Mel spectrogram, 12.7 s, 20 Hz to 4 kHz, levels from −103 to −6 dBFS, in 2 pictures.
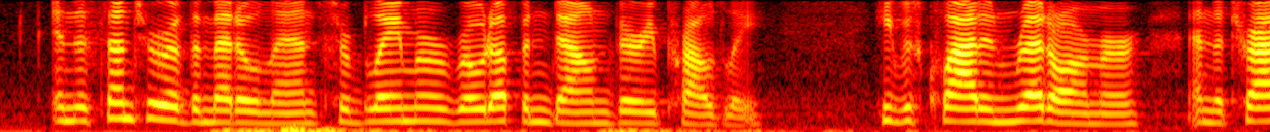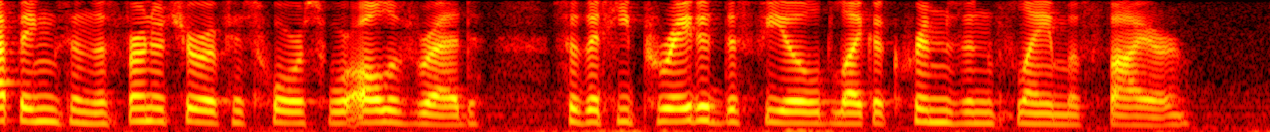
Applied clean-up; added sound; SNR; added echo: none; none; none; none.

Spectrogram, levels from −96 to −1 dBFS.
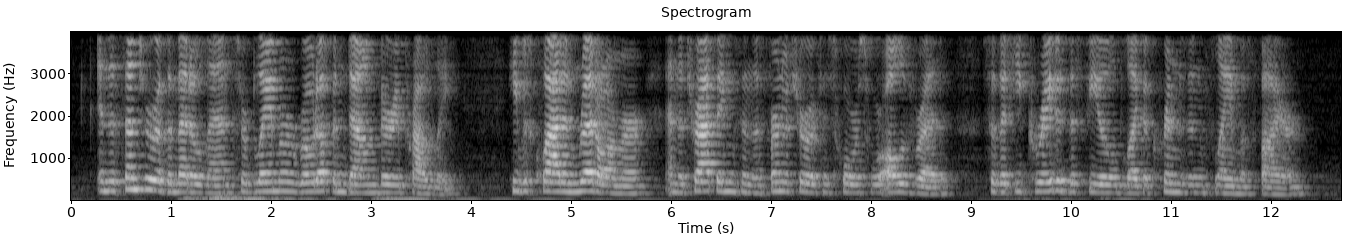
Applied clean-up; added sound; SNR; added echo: none; none; none; reverberation time 0.4 s.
